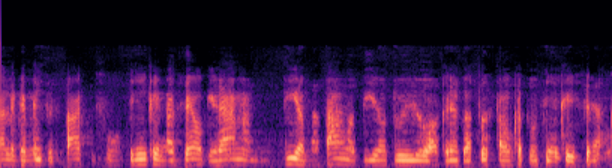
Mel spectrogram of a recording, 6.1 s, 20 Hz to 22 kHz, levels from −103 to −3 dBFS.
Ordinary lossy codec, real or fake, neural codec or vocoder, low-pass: MP3, 64 kbps; fake; codec, 44.1 kHz, 3.4 kbps, Pupu-Codec; 7.2 kHz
